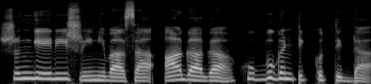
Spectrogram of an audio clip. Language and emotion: Kannada, neutral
